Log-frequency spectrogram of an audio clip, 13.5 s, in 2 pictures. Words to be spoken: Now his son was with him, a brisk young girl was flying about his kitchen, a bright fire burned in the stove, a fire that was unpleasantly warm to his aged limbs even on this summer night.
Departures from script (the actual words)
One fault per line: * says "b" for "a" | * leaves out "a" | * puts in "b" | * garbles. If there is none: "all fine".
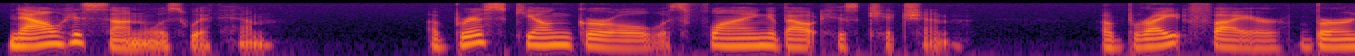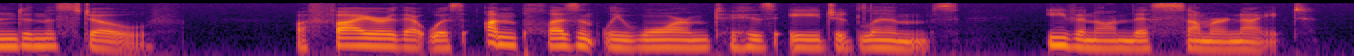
all fine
